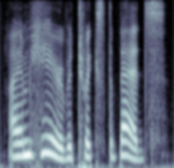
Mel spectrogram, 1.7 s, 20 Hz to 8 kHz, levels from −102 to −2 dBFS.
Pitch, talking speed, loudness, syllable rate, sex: 225 Hz, 205 wpm, -15 LUFS, 5.2 syllables/s, female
